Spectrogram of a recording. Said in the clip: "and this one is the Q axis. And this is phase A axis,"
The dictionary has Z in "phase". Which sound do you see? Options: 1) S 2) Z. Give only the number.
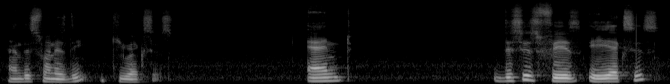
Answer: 2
